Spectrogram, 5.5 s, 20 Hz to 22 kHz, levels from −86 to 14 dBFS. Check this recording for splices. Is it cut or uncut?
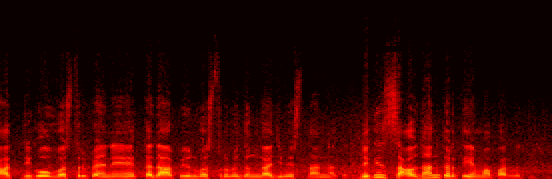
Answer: cut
